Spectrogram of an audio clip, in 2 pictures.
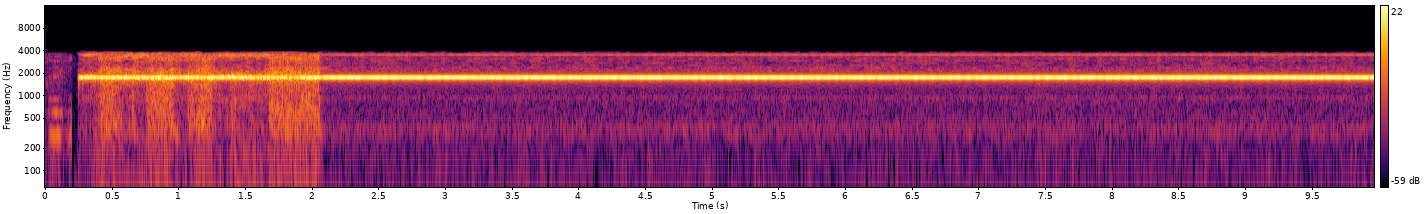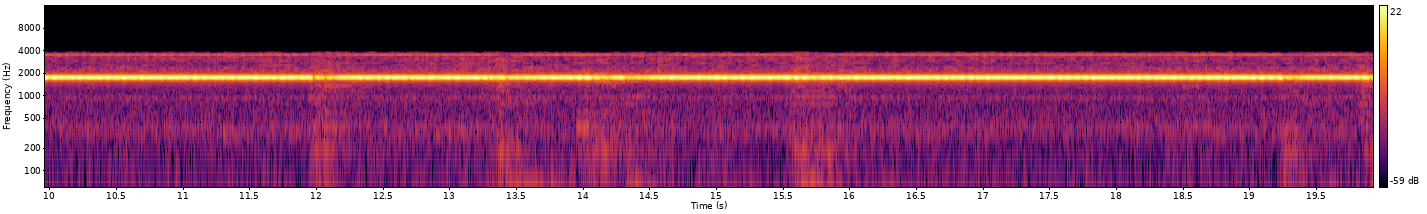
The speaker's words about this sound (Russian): не ту кнопку нажал, ты тон нажал, слышно тебе бы. Вау, не то нажал.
